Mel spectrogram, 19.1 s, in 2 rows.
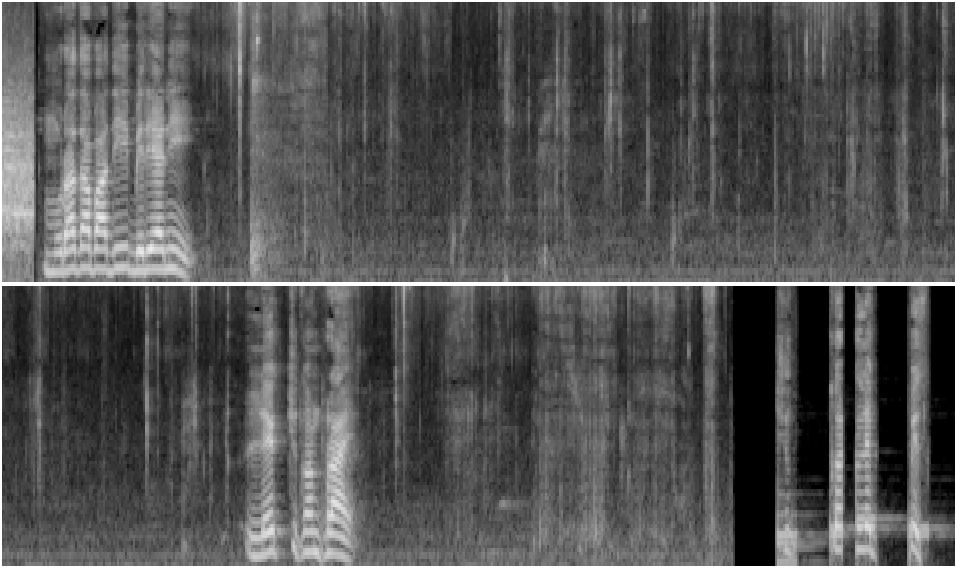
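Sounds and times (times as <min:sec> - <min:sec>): person chewing and crunching food: 0:01.9 - 0:12.0, 0:13.0 - 0:16.9.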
